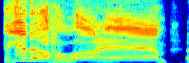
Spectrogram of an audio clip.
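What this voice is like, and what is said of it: Drunken thick Southern accent. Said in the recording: “super drunk and her like Southern accent is thick ... impression wasted”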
